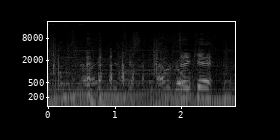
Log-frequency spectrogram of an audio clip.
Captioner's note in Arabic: كلاهما يضحك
